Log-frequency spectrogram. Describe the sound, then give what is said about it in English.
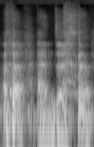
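A woman gives a few voiced coughs in quick succession, throaty and somewhat rough, filling the short moment with no speech around them. “She coughs”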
